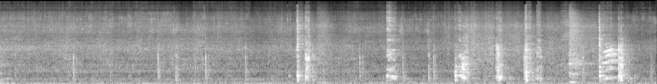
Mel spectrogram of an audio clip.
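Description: Cauliflower curry with salt being stirred in a pan: a steady frying sizzle runs throughout, joined in the second half by repeated scraping and clanking strokes of a spoon against the pan, close and fairly loud.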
